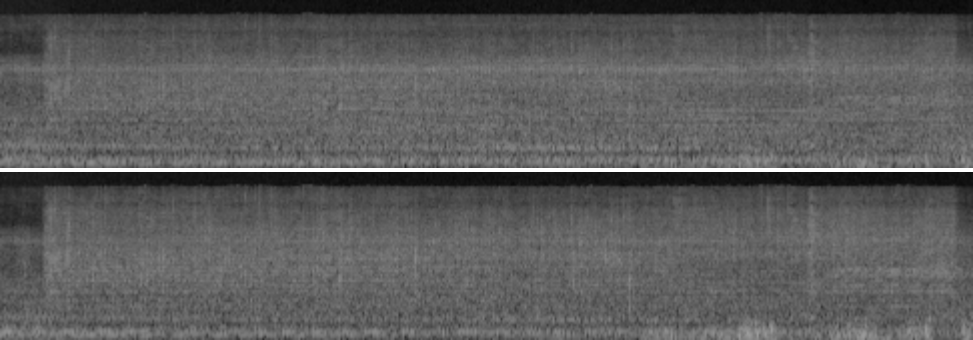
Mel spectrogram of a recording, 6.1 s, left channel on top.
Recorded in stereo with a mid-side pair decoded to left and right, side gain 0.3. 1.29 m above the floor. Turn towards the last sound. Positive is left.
turn(degrees=-40)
